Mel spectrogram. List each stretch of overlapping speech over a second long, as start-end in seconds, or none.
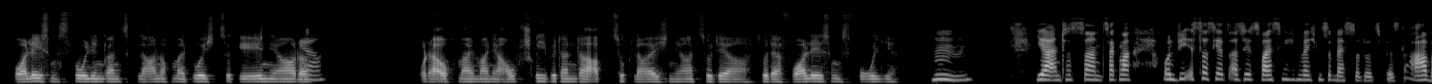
none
